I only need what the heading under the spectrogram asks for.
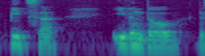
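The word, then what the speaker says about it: Pisa: is the leaning tower of pizza it's actually pronounced pizza even though the spelling is P is a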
